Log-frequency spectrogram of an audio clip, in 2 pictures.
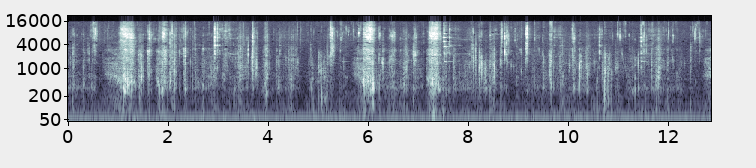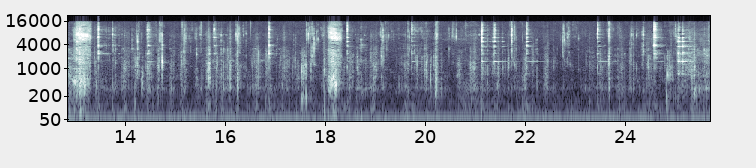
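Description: Close-miked mukbang eating: steady wet chewing with chopsticks clicking and clinking against a ceramic bowl. Several louder mouthfuls stand out, about 1, 6, 7, 13 and 18 seconds in, and the clinks grow thicker near the end as the last bits are scraped from the bowl.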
